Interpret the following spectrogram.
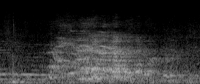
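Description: Voices in a large hall with a brief burst of laughter, from about half a second in to about a second and a half.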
